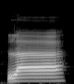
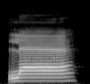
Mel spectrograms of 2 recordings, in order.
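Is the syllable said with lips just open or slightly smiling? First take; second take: just open; slightly smiling. First: The vowel is said with the mouth just open. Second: The vowel is said with lips slightly smiling. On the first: The speaker calls it wrong. "hanya buka mulut saja" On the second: The speaker calls it right. "sambil seolah tersenyum sedikit"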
